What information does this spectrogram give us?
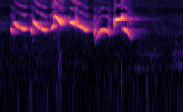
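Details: Double-collared seedeater, called coleiro bruto, singing a quick twittering phrase of high chirps and slurred notes running about a second and a quarter, each note bending up and down, then silence.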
